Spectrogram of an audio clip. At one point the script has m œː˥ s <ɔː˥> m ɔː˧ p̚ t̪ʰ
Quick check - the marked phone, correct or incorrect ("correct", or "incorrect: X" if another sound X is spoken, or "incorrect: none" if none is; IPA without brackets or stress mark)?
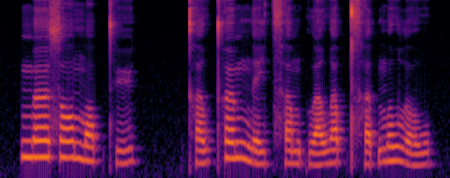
correct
